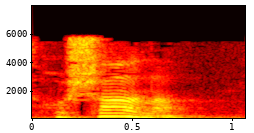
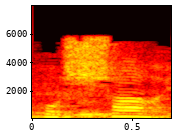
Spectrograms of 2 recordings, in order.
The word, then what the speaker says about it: Hosanna: Why do you pronounce Hosanna? It's Hosanna. – Yeah, I heard you doing it. – Hosanna. – Hosanna. – Hosanna, yeah. It's Hebrew. – Yeah. – It's Hebrew. Hosanna.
